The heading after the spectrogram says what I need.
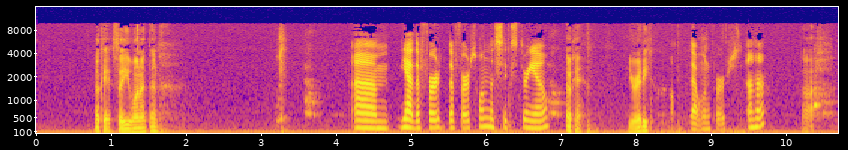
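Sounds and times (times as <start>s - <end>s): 
steady low hum: 0.0s - 10.6s
speech: 0.8s - 1.8s, 4.2s - 10.6s
faint dog barks in the background: 3.2s - 4.1s, 6.8s - 7.3s, 10.2s - 10.6s.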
